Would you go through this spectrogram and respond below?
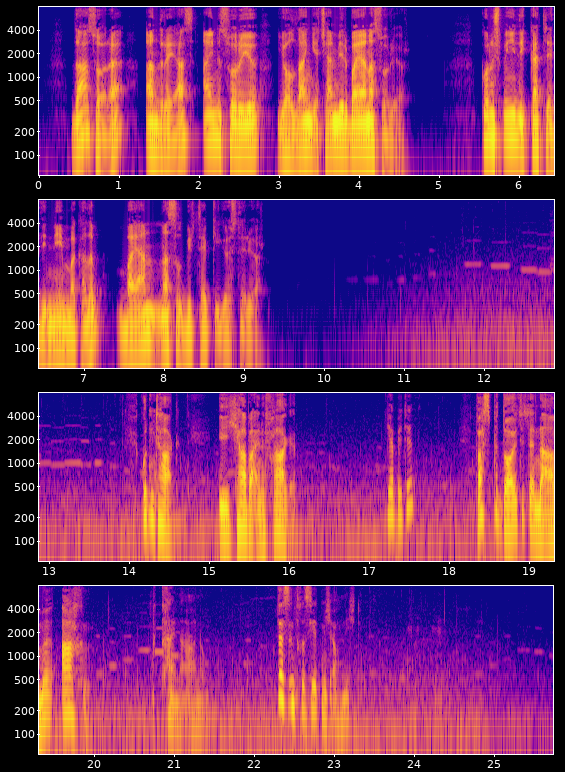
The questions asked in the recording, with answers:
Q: Konuşmayı dikkatle dinleyin bakalım bayan nasıl bir tepki gösteriyor.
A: Bayan hiçbir fikrim yok diyor.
